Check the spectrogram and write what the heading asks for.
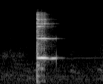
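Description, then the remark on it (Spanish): A single bright clink of two drinking glasses touching in a toast over Scotch whisky, sharp, with a clear ringing tone that lingers briefly before fading into quiet. “Ah, salucita, salucita, salucita.”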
